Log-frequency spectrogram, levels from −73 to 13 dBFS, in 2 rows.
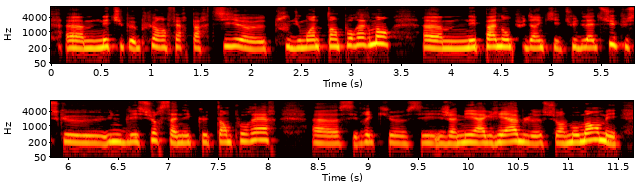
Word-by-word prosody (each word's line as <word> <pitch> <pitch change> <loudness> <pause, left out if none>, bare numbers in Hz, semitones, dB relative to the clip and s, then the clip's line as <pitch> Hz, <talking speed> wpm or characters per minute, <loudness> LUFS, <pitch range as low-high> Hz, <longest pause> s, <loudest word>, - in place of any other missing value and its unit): hem, 210 0 +2
mais 235 - +4
tu 235 0 -5
peux 205 -3 +1
plus 245 +4 -4
en 220 -1 -1
faire 225 0 -6
partie, 245 +4 -3
heu, 190 -3 -1
tout 240 - -4
du 215 0 0
moins 225 +2 +2
temporairement, 275 +6 +3 0.3
hem, 205 -2 +2
n'aie 220 +1 +4
pas 240 +2 +4
non 235 -1 +4
plus 215 - -10
d'inquiétude 220 0 -3
là-dessus 225 +5 +1
puisqu'une 210 -4 -2
blessure, 210 +3 -3
ça 210 -6 -1
n'est 195 +1 -3
que 200 +2 -8
temporaire, 225 +5 -1 0.4
heu, 185 -2 -1
c'est 175 -2 -9
vrai 205 +2 -4
que 195 -2 -7
c'est 190 +2 -6
jamais 190 +3 +1
agréable, 205 +1 +3
heu, 190 - -3
sur 190 +1 -5
le 190 - 0
moment. 240 +5 +5
Mais 190 -8 +3
210 Hz, 195 wpm, -20 LUFS, 195-235 Hz, 0.4 s, moment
